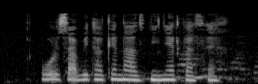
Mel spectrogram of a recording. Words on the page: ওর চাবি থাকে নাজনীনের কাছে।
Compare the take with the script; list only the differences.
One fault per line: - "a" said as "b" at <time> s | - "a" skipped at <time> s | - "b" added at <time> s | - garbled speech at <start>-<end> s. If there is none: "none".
none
